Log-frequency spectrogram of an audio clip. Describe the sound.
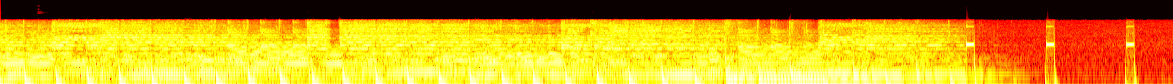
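Time-signal pips on a medium-wave radio broadcast: rhythmic programme audio runs steadily, then drops away as the transmission cuts off, leaving three short, evenly spaced beeps.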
